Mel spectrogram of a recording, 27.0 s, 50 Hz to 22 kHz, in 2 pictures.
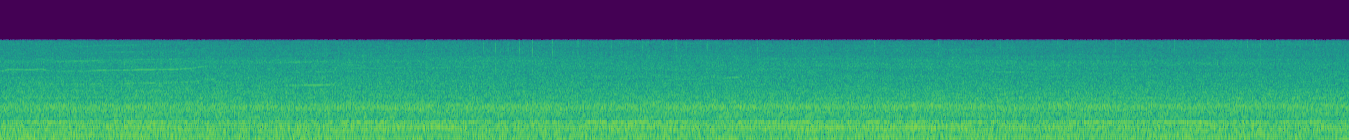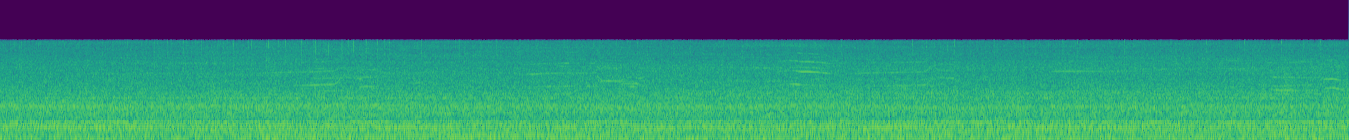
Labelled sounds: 0.0	2.4	killer whale, 1.7 to 8.0 kHz
2.5	3.8	killer whale, southern resident, 1.8 to 6.0 kHz
6.7	7.5	killer whale, 2.3 to 3.1 kHz
16.0	17.4	killer whale, southern resident, 1.2 to 4.6 kHz
18.6	20.0	killer whale, southern resident, 1.5 to 6.3 kHz
21.1	21.9	killer whale, 1.6 to 7.5 kHz
21.9	23.2	killer whale, southern resident, J pod, call S01, 1.9 to 6.1 kHz
23.9	25.1	killer whale, 3.1 to 4.5 kHz
26.1	26.9	killer whale, southern resident, 1.4 to 4.8 kHz

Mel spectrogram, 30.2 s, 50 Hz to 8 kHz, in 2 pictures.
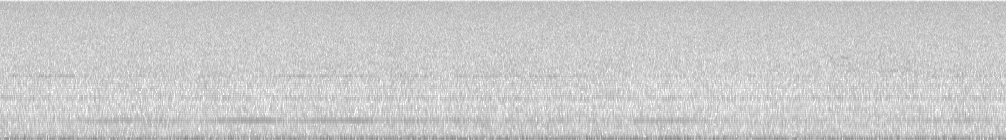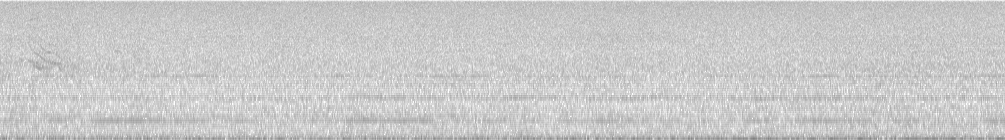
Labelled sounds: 15.5	15.8	killer whale, Bigg's (transient), 1.7 to 2.2 kHz

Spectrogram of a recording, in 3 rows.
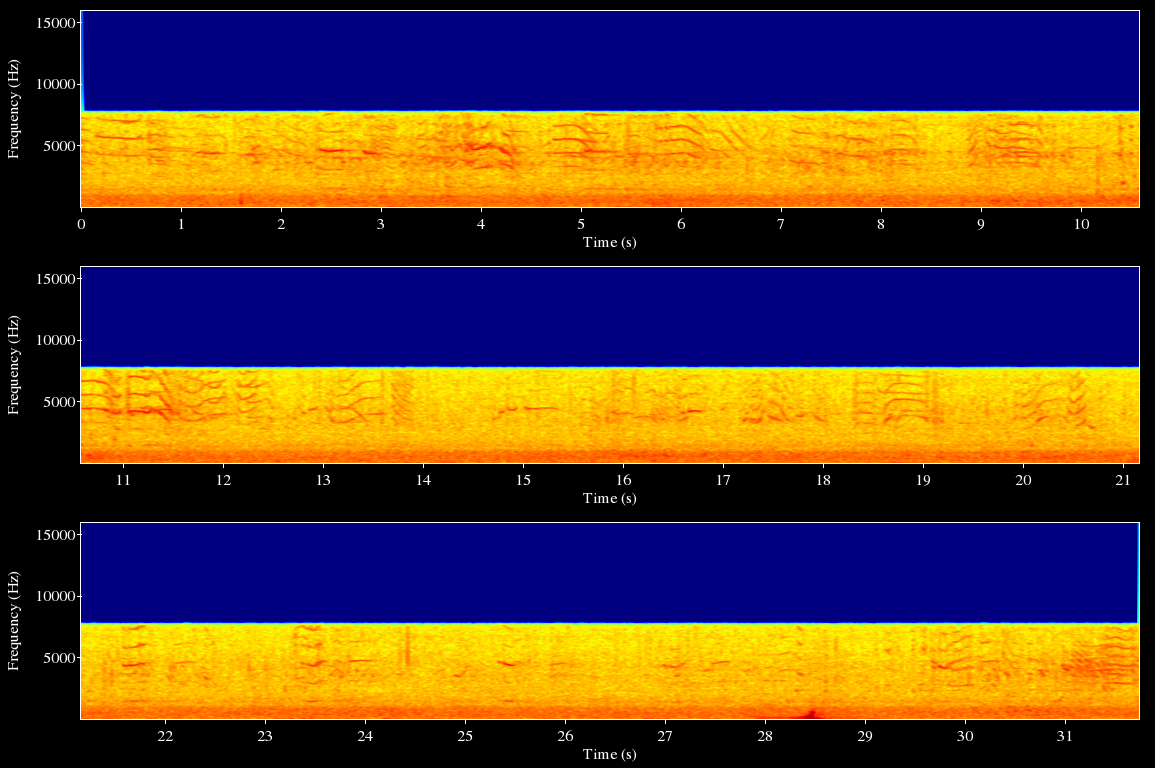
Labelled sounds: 0.0	6.5	Pacific white-sided dolphin, 1.5 to 7.9 kHz
7.1	8.4	Pacific white-sided dolphin, 3.4 to 7.5 kHz
9.0	10.2	Pacific white-sided dolphin, 4.0 to 7.0 kHz
10.6	13.7	Pacific white-sided dolphin, 3.3 to 7.9 kHz
15.0	16.4	Pacific white-sided dolphin, 3.6 to 4.6 kHz
18.5	19.1	Pacific white-sided dolphin, 3.4 to 7.2 kHz
20.1	20.4	Pacific white-sided dolphin, 4.8 to 5.3 kHz
21.6	21.9	Pacific white-sided dolphin, 1.4 to 7.8 kHz
23.3	24.1	Pacific white-sided dolphin, 2.8 to 7.8 kHz
25.3	25.6	Pacific white-sided dolphin, 4.3 to 4.8 kHz
26.9	27.2	Pacific white-sided dolphin, 4.1 to 4.6 kHz
29.6	30.1	Pacific white-sided dolphin, 2.7 to 5.1 kHz
31.1	31.7	Pacific white-sided dolphin, 2.8 to 6.8 kHz

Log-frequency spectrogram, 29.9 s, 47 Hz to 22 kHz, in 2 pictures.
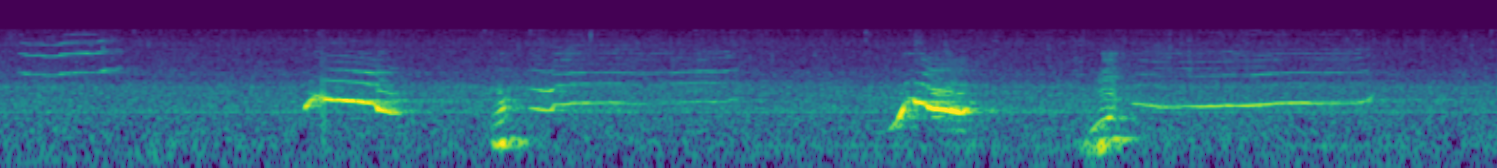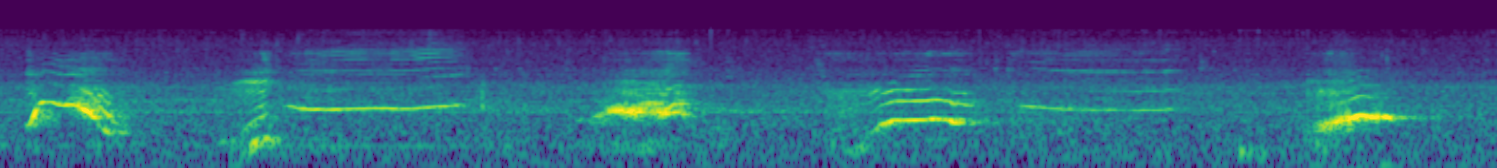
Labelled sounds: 0.2	1.3	humpback whale, 1.3 to 6.3 kHz
3.2	4.0	humpback whale, 0.94 to 3.1 kHz
5.3	7.5	humpback whale, 0.78 to 6.3 kHz
9.1	9.6	humpback whale, 0.78 to 3.2 kHz
11.0	13.5	humpback whale, 1.1 to 6.5 kHz
15.3	16.0	humpback whale, 1.3 to 2.8 kHz
17.3	19.7	humpback whale, 0.78 to 6.6 kHz
21.5	21.9	humpback whale, 2.9 to 3.4 kHz
23.8	24.7	humpback whale, 0.78 to 3.3 kHz
25.3	26.7	humpback whale, 0.78 to 4.1 kHz

